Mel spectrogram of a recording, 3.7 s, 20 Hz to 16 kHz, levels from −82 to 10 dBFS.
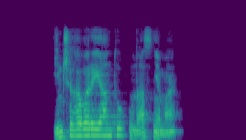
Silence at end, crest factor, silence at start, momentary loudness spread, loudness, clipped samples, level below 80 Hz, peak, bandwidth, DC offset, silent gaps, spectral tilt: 1 s; 18 dB; 0.8 s; 11 LU; -20 LUFS; under 0.1%; -58 dBFS; -4 dBFS; 7.8 kHz; under 0.1%; none; -6 dB/octave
